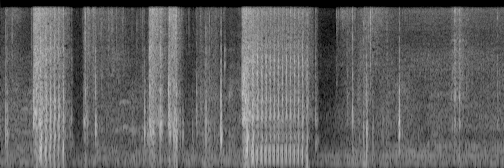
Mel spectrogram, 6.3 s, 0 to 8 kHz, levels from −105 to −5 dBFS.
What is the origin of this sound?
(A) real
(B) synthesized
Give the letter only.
A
